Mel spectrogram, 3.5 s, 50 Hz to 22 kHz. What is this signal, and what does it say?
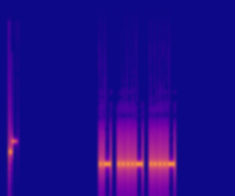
Morse code, heard as a keyed tone, about 34 wpm, 700 Hz. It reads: A44
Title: All Cut Numbers - 3-Digit 35wpm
